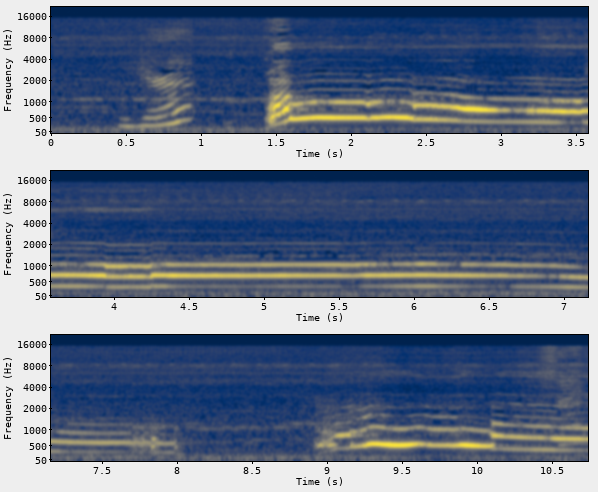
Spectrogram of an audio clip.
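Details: Siberian Husky howling intermittently along to a passing ice cream truck's tune: a brief rising yelp, then long wavering tonal howls that hold and bend, blending with the truck's steady melody notes.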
